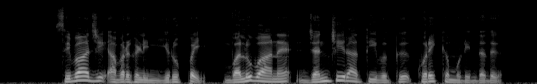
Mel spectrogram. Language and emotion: Tamil, neutral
